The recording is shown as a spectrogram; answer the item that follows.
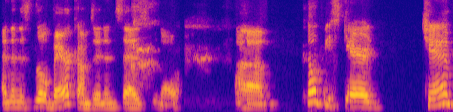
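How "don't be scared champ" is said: acted, sweet-but-mean tone, pitched up. Retelling the little bear's reply to a nervous patient: imitating mean niceness. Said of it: "kind of mean and nice, but mean".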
